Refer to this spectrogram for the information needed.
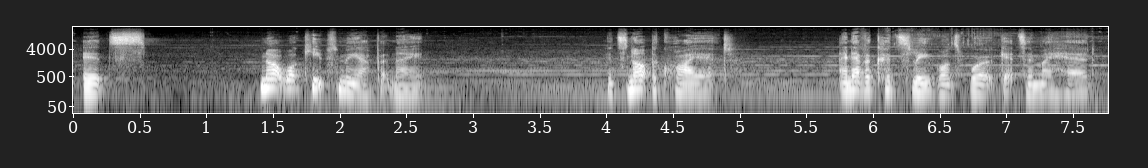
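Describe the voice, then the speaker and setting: Dry, world-weary night detective. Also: female voice, rumbling low, measured pace, long pauses, darkish tone, faint music behind. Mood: dry, wry. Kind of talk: video game character acting.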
